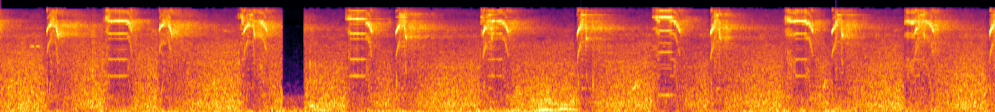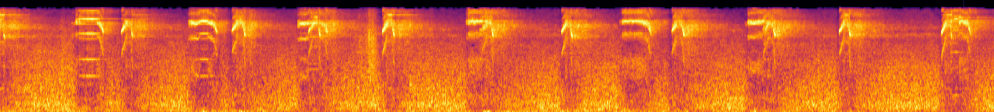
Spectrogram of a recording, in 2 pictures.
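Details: Tarsier (Tarsius sp.), known locally as tangkasi or "little monkeys", giving sharp high-pitched squeaks repeated about once a second across twenty seconds, each with a brief hissing burst behind it and a short gap of silence early on.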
